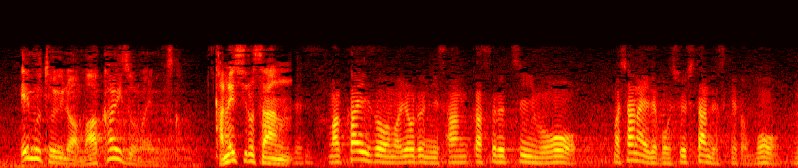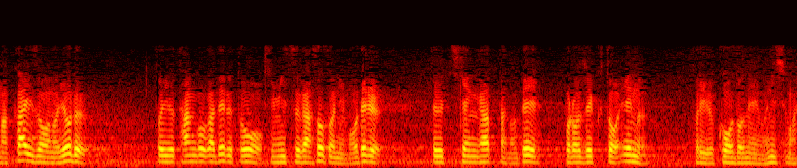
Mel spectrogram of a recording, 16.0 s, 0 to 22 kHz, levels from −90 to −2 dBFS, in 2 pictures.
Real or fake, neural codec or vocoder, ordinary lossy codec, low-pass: real; none; none; 7.2 kHz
